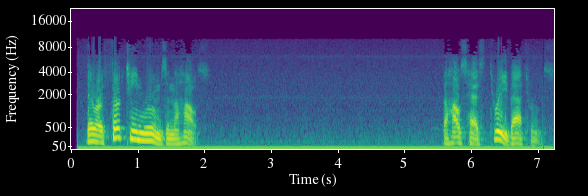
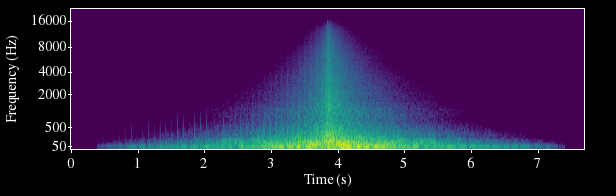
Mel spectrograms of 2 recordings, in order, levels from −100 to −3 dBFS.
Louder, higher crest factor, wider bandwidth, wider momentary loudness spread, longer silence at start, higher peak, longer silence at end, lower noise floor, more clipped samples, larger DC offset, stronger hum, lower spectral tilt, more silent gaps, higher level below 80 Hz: first, -13 LUFS vs -23 LUFS; about the same, 16 dB vs 20 dB; second, 6.6 kHz vs 8.6 kHz; second, 13 LU vs 25 LU; second, 0.05 s vs 1.85 s; first, 0 dBFS vs -4 dBFS; second, 0 s vs 1.65 s; second, -50 dBFS vs -70 dBFS; first, 0.1% vs under 0.1%; first, 5% vs under 0.1%; neither; first, -9.5 dB/octave vs -8 dB/octave; neither; second, -48 dBFS vs -28 dBFS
